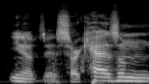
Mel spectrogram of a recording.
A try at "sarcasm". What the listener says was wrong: Emphasis on the wrong syllables.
